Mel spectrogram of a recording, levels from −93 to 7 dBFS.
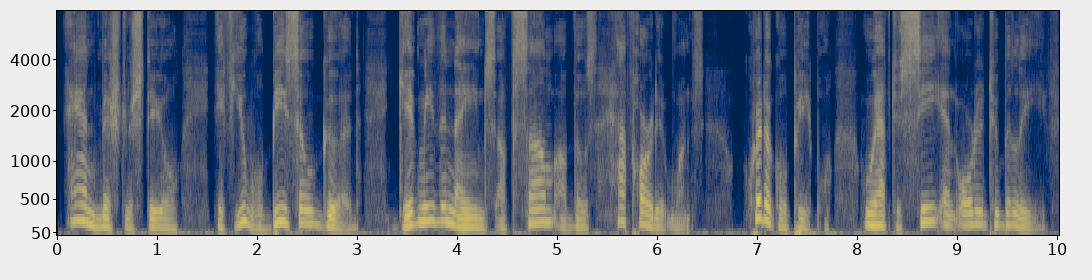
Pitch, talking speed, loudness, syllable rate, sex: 135 Hz, 170 wpm, -21 LUFS, 4.9 syllables/s, male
